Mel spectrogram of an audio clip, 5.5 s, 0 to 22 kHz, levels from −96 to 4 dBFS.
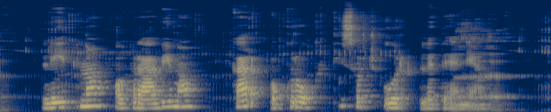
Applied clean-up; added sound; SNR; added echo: classical method log-MMSE.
